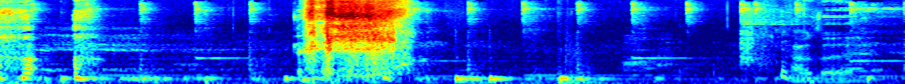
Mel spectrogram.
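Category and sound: human body sound, throat clearing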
